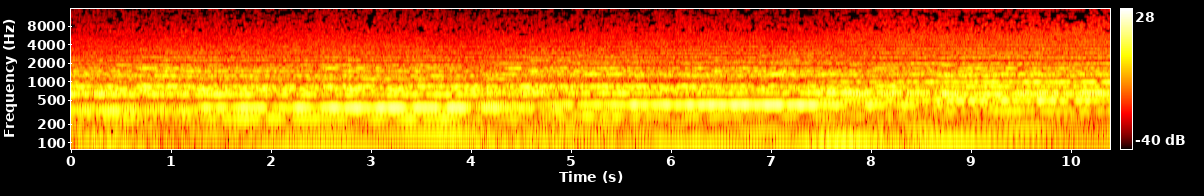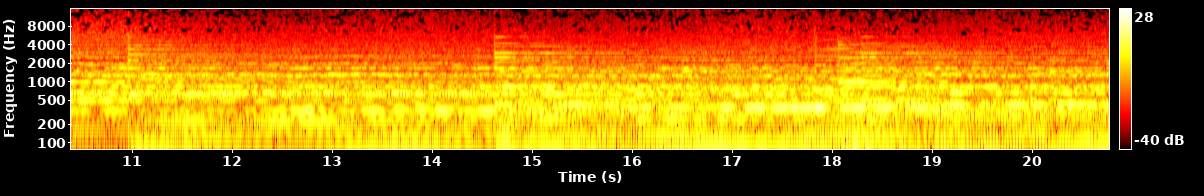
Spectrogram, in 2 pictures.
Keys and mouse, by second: 0.5 s, 3.2 click, 4.9 click, 6.4 click, 7.6 click, 8.9 click, 9.8 click, 11.2 click, 14.3-17.3 shift+middle drag, 18.1 shift+middle click, 19.5-20.7 drag.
